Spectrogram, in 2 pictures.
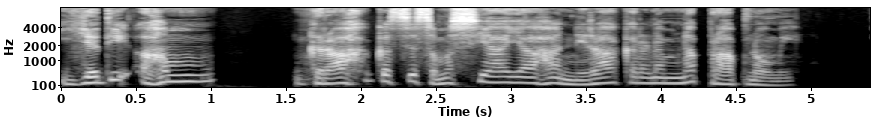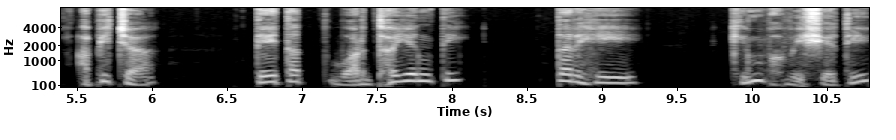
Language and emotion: Sanskrit, fearful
